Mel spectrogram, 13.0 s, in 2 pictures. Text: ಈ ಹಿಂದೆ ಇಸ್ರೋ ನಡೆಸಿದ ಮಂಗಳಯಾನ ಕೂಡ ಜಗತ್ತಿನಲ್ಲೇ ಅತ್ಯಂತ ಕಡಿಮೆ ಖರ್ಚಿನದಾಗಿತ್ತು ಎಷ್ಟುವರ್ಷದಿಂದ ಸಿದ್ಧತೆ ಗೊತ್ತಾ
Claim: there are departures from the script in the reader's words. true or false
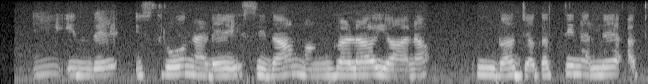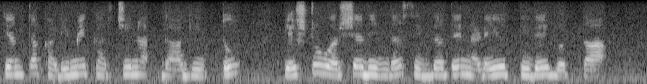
true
